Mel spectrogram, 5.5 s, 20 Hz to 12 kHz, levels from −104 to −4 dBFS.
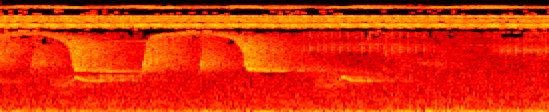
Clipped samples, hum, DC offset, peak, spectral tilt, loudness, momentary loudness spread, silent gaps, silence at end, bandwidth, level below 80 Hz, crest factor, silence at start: under 0.1%; none; under 0.1%; -16 dBFS; 2 dB/octave; -27 LUFS; 2 LU; none; 0 s; 11 kHz; -52 dBFS; 14 dB; 0 s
